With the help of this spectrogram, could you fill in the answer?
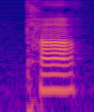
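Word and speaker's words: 她: With exactly the same pronunciation is the female pronoun, ta as well, first tone.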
